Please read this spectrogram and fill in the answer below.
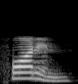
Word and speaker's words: foreign: G is not pronounced when it comes before N. Sign, foreign.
